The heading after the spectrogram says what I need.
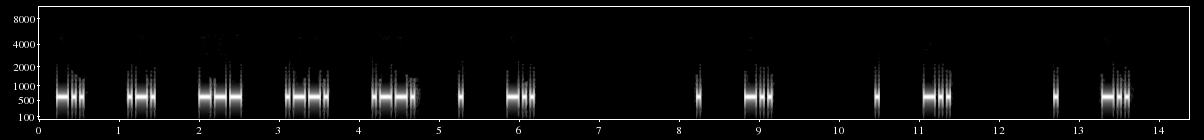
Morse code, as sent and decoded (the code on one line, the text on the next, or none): -.. .-. --- .--. .--. -.. / . -.. / . -.. / . -..
DROPPED ED ED ED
